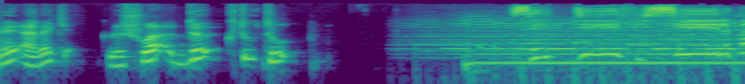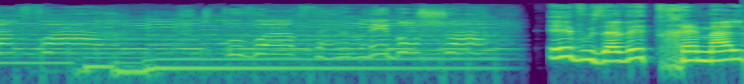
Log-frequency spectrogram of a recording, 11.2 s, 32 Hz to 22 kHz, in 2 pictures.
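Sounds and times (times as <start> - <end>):
speech: 0.0 - 2.2, 3.4 - 6.6, 7.3 - 11.1
animated film opening theme music: 2.9 - 9.6.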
